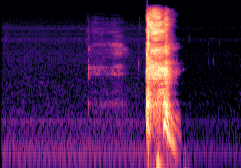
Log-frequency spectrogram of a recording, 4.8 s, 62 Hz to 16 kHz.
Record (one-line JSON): {"cough_length": "4.8 s", "cough_amplitude": 25004, "cough_signal_mean_std_ratio": 0.26, "survey_phase": "beta (2021-08-13 to 2022-03-07)", "age": "45-64", "gender": "Male", "wearing_mask": "No", "symptom_cough_any": true, "symptom_onset": "6 days", "smoker_status": "Never smoked", "respiratory_condition_asthma": true, "respiratory_condition_other": false, "recruitment_source": "REACT", "submission_delay": "1 day", "covid_test_result": "Negative", "covid_test_method": "RT-qPCR", "influenza_a_test_result": "Unknown/Void", "influenza_b_test_result": "Unknown/Void"}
